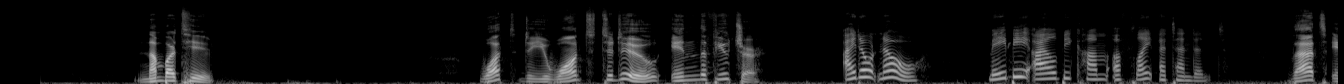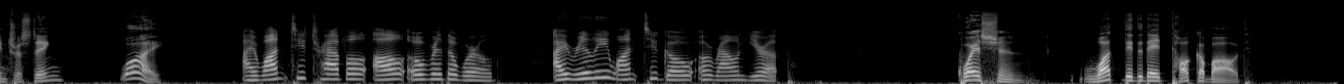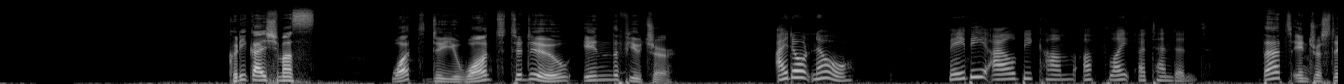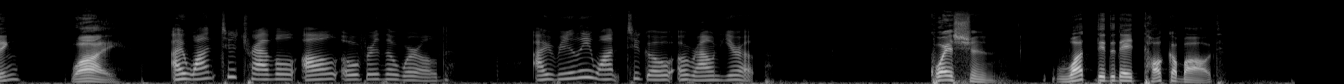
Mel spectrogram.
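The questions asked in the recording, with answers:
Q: What did they talk about?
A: What they want to do in the future (becoming a flight attendant).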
